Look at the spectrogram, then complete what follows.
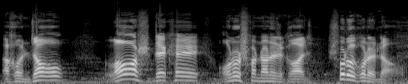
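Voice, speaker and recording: A senior police chief in a detective audio drama. His voice is fairly high and very forceful, giving orders with formal authority. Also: sing-song, a little slow, heavily acted. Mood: commanding, pleased. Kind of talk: dramatic audio story acting.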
